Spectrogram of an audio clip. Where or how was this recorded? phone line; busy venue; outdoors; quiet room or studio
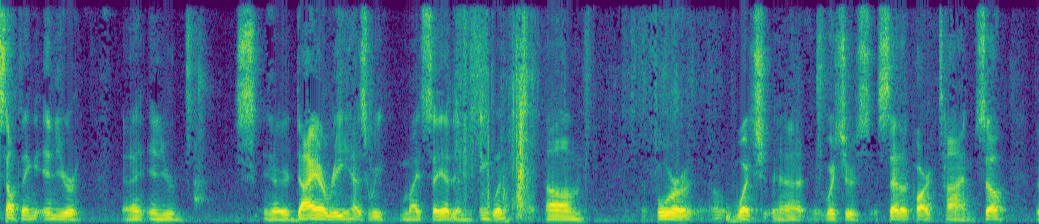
busy venue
